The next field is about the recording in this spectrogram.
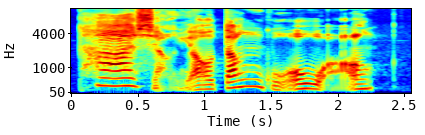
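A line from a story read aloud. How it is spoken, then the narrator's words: Sighing reply. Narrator (Chinese): 渔夫叹了一口气，回答说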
